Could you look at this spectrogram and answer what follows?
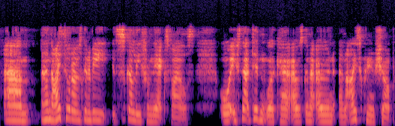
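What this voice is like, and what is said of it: British accent. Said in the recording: “As you can tell by the accent, like many Kiwis, I wasn't born here. I was born in the UK near Birmingham.”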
